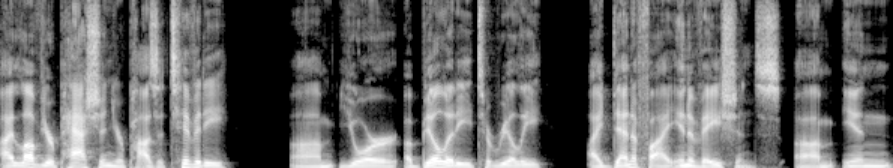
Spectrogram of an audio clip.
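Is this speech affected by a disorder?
No.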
